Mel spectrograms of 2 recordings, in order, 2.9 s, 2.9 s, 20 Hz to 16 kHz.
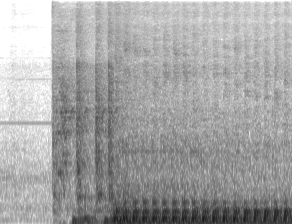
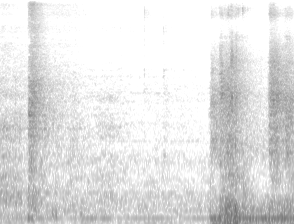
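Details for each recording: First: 2022 Can-Am Renegade 1000 XMR started cold after sitting a week: it catches, then runs lumpy and uneven on one cylinder, nearly dying at idle and smelling of fuel. The intermittent misfire traced to an arcing spark plug boot. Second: 2022 Can-Am Renegade 1000 XMR V-twin ATV after finding and repairing an intermittent misfire that cut out one cylinder: fires up, settles into an even idle, then revs cleanly, running on both cylinders again.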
